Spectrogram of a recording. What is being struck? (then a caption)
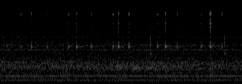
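Ceramic mug. Light taps on a personalised Loose Women ceramic or porcelain mug make a quick series of quiet, bright clicks with a brief high ring and almost no low end. The mug gives quite a nice sound.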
